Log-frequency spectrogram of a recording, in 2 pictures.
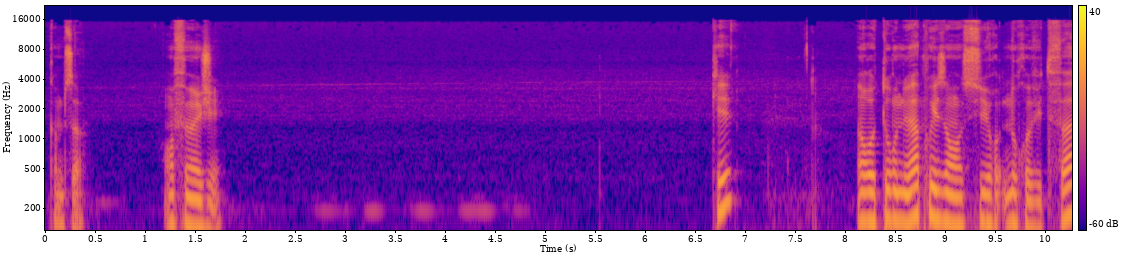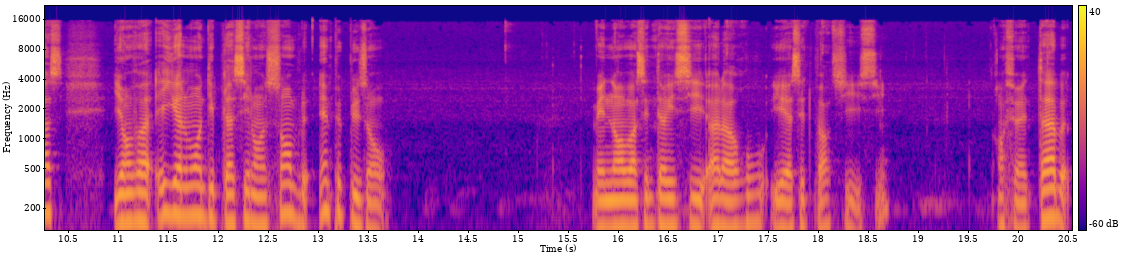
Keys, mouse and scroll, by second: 7.5 KP_1, 7.8 z, 8.9-10.6 scroll down 1, 10.6 a, 11.1 a, 12.2-15.2 drag, 15.2 Tab, 15.7-16.8 scroll down 2, 16.8 right click, 17.7 shift+right click, 18.4-18.8 scroll up 1, 18.8 Tab, 19.5 a, 20.2 a.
